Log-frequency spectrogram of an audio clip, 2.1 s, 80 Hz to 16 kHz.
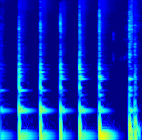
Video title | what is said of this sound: Fixing Fiddles, Building Banjos! Hobby Luthier Work 07/06/2022 | how you hold it too also changes it. We can hear different tones.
